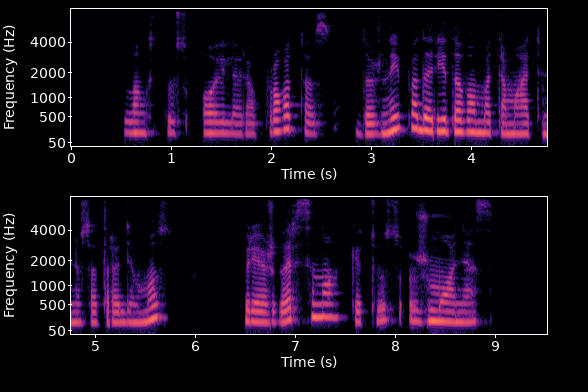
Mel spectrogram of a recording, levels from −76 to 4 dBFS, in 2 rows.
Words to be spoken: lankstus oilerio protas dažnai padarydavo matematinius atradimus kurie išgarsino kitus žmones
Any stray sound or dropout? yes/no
no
